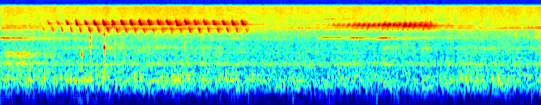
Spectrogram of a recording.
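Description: Faint bird calls in a spring field: a rapid, high-pitched trill lasting about two and a half seconds, starting just under a second in, and a shorter trill around five seconds in, with a few thin held whistles over a low steady background hush.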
